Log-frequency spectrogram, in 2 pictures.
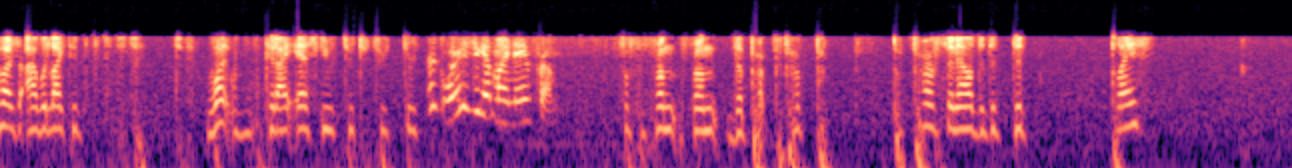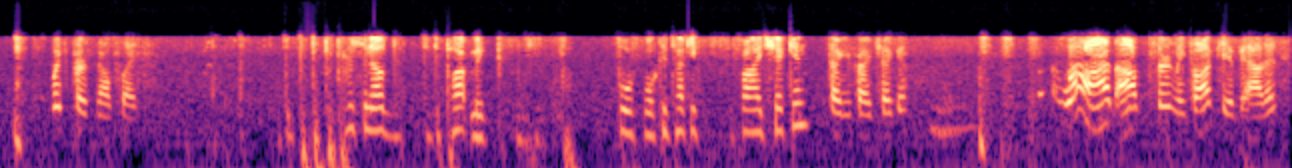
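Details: Adult man imitating a stutter while posing as a high school student on a prank phone call: stuttering (imitated, not real).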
